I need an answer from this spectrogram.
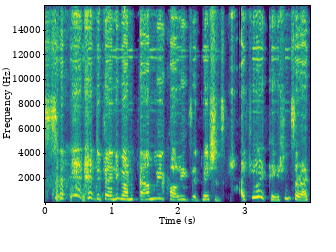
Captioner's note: laughs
